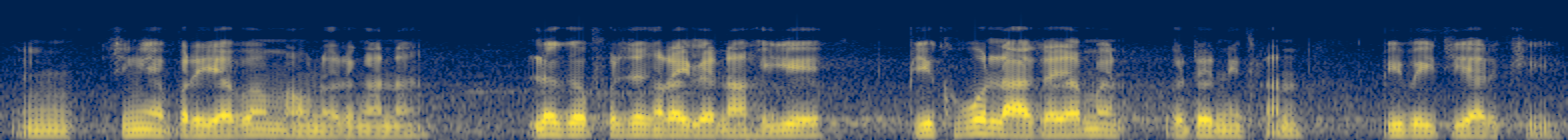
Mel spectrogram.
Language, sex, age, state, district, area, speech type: Bodo, female, 60+, Assam, Chirang, rural, spontaneous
